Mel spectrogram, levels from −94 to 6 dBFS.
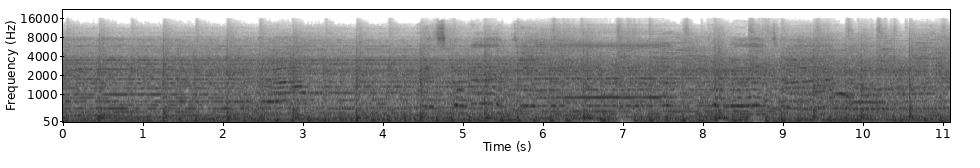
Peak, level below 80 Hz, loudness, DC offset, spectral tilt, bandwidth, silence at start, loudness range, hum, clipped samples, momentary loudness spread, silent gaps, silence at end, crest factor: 0 dBFS; -22 dBFS; -14 LUFS; under 0.1%; -4.5 dB/octave; 15.5 kHz; 0 s; 1 LU; none; under 0.1%; 2 LU; none; 0 s; 14 dB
